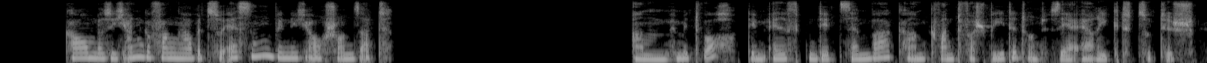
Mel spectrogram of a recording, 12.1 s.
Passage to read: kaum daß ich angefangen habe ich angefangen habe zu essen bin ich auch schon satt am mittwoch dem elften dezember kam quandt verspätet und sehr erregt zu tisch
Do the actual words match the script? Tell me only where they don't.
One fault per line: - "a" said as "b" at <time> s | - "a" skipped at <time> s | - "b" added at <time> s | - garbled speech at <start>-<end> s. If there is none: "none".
- "ich angefangen habe" skipped at 2.0 s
